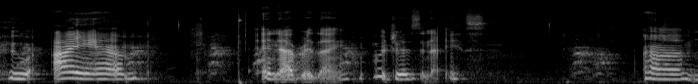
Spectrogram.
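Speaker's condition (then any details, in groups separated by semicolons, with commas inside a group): Cerebral palsy, mild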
